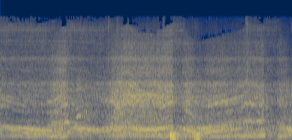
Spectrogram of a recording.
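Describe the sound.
A stock car engine revs in a racing video game on a lap around Phoenix, a steady mid-pitched drone whose tone sweeps up and down, dipping briefly midway before climbing again.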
